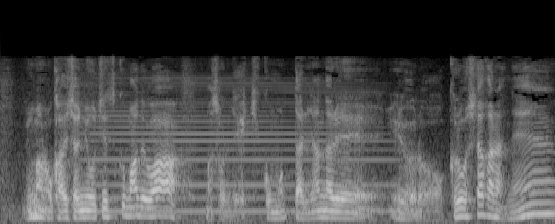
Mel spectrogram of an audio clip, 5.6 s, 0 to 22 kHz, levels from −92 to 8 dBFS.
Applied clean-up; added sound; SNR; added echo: none; Wind instrument, woodwind instrument; 16 dB; none.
